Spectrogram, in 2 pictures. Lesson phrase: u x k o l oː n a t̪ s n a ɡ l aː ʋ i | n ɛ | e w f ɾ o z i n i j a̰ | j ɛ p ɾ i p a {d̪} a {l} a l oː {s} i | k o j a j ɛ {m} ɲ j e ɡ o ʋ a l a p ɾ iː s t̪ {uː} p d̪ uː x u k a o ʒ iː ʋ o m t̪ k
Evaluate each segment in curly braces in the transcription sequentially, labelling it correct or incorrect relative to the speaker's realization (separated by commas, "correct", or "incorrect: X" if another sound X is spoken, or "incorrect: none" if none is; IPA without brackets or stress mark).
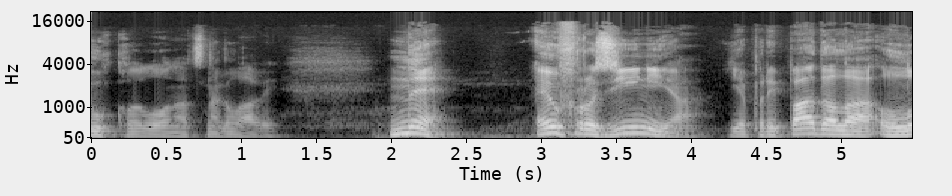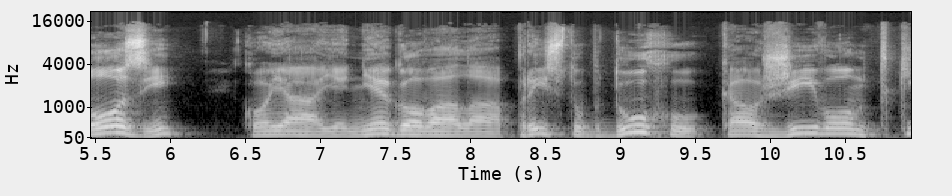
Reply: correct, correct, incorrect: z, incorrect: none, incorrect: u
